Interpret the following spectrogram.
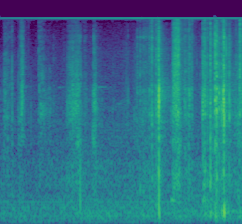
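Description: Scissors cutting open a yellow paper mailer envelope: a few quiet snips with soft paper rustling.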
